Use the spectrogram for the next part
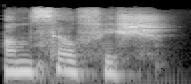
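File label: "unselfish", British English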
